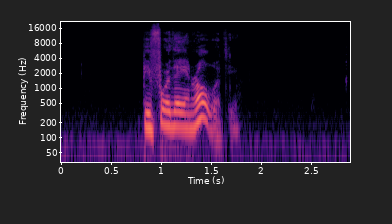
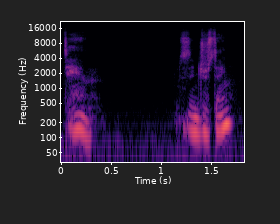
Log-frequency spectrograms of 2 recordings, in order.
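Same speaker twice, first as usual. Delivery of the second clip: hushed aside; 3 semitones lower, 12 dB quieter, faster than usual. Retold or imitated. Inner reaction to her call.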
